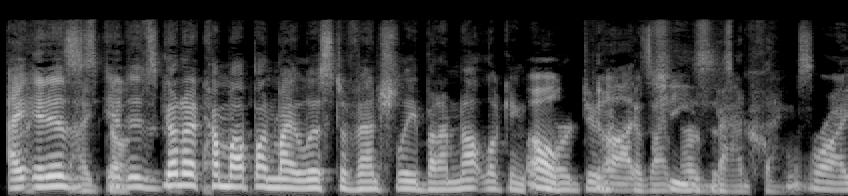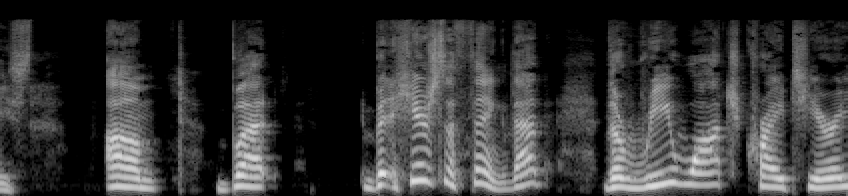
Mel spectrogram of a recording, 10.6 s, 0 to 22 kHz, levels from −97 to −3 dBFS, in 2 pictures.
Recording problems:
abrupt cut into speech; at the end

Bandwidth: 14.5 kHz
